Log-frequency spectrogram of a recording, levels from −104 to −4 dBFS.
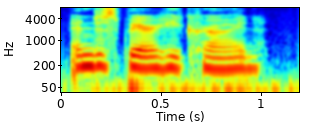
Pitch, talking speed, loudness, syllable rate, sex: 175 Hz, 200 wpm, -19 LUFS, 5.1 syllables/s, female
